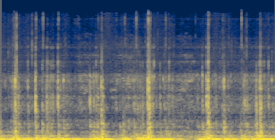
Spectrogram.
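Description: Racing eight under way: water rushing along the hull just below the microphone over a heavy low rumble, with repeated sharp clicks and knocks from the sweep oars turning in their oarlocks and the blades splashing in and out with each stroke.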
